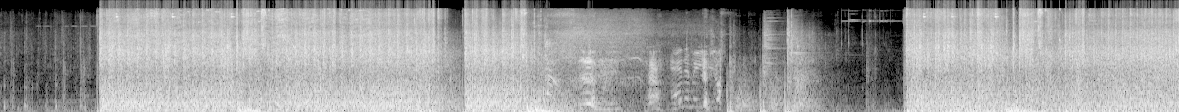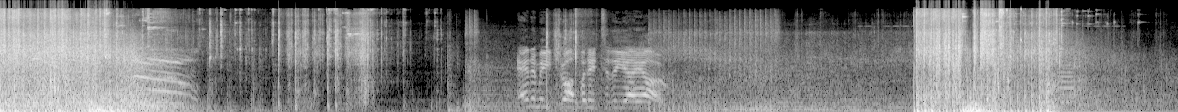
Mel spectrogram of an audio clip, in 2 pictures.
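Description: Gunfire bursts loudly and rapidly.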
